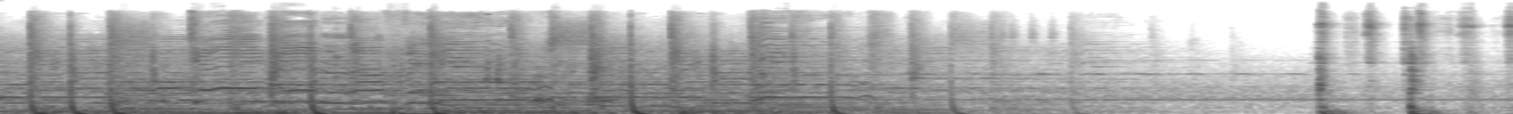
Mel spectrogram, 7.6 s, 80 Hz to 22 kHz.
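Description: A song with strong bass and punchy beats plays through newly installed Infinity speakers in a Mercedes-Benz E200, loud and steady throughout before a brief drop and a few final hits.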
